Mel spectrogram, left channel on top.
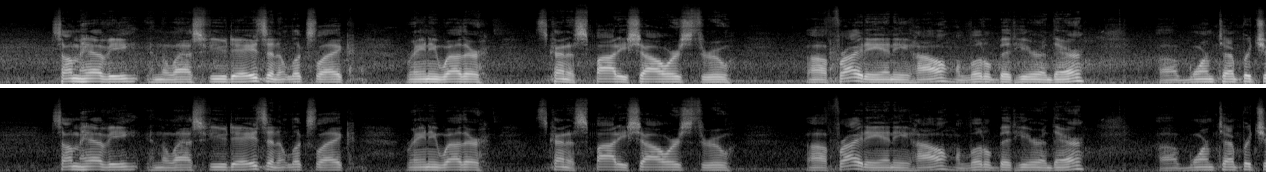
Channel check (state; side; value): quieter; right; 8.6 dB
